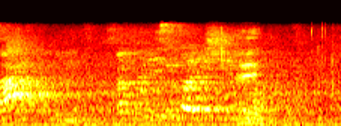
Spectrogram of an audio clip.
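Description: A person's voice speaking, over a steady low electrical hum.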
